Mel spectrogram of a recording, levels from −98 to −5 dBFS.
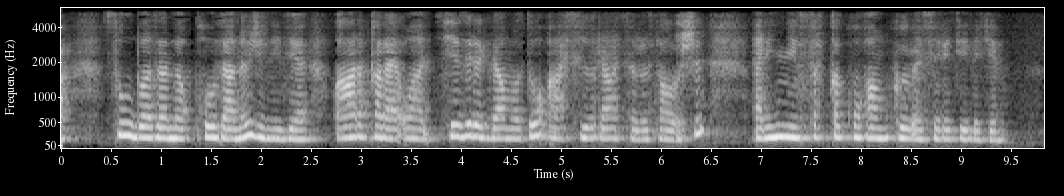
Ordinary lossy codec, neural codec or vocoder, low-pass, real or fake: AAC, 24 kbps; codec, 16 kHz, 1 kbps, FunCodec, trained on Chinese and English, 50 frames a second; 5.4 kHz; fake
